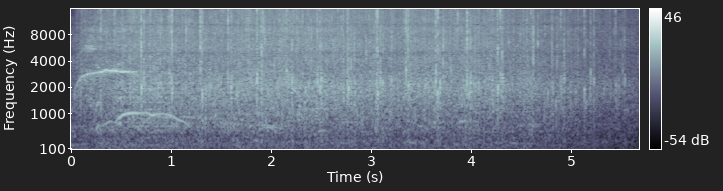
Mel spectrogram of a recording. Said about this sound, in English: And thanks to our teachers, we have all the tools we need to succeed in this next chapter of our lives. And they all deserve a big round of applause.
